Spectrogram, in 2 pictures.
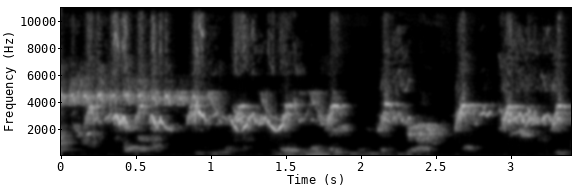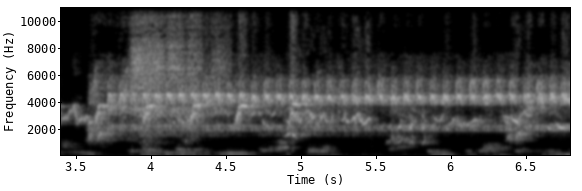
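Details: Greater green leafbird, national contest winner of 2021, with vibrating-beak 'ngebren' song: jerky repeated warbled phrases over a steady high whistle, building into a long trilled stretch.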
